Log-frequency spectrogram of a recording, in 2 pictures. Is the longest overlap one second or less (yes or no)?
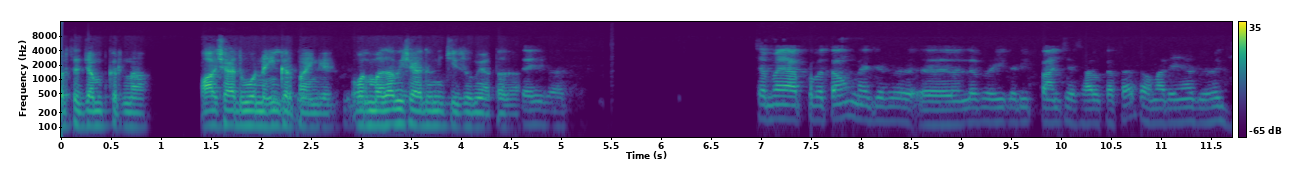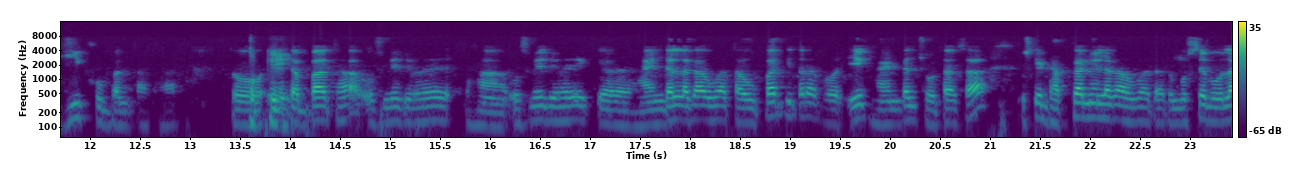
no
